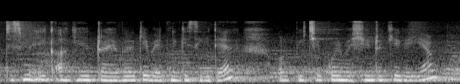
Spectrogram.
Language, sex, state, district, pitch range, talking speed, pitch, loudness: Hindi, female, Meghalaya, West Garo Hills, 190-205 Hz, 220 wpm, 200 Hz, -12 LUFS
